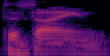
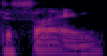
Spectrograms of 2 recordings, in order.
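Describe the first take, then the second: First: The middle consonant is a buzzing Z sound. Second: The middle consonant is a hissing S sound. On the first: "pronounce the word with a Z, uh, Z sound" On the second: "its meaning is a bit more powerful"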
